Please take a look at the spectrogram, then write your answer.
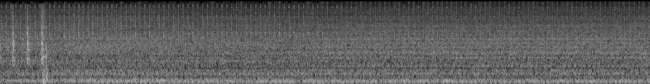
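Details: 2010 Vauxhall Corsa 1.0 Ecoflex three-cylinder engine, rattle traced to worn inlet manifold swirl flaps; with the swirl flap vacuum pipe pulled off, idle is smooth and even with no tapping after a brief click, so the engine sounds healthy.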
